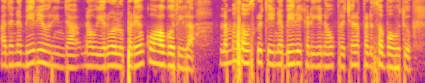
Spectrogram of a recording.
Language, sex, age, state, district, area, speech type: Kannada, female, 30-45, Karnataka, Koppal, urban, spontaneous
